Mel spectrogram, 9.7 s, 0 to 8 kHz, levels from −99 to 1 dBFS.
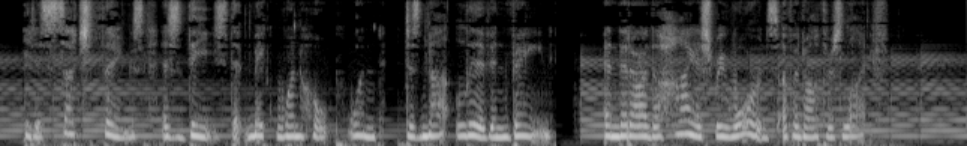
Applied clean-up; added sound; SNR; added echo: none; Electric guitar; 19 dB; none.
